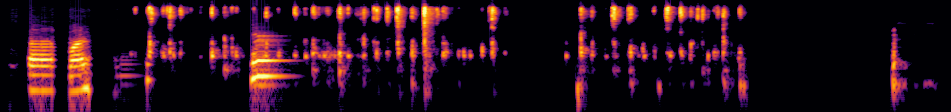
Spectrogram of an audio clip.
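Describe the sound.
Someone types on a computer keyboard during an online call. Irregular bursts of crisp key clicks come in rapid clusters separated by short pauses, with brief speech near the start.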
